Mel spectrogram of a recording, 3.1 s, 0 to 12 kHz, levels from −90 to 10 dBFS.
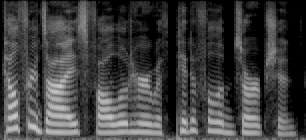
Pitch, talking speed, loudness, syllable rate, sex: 205 Hz, 135 wpm, -19 LUFS, 4.7 syllables/s, female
